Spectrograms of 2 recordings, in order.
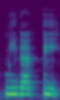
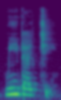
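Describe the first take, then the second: First: The consonant before the final vowel is t. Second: The consonant before the final vowel is ch. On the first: The speaker calls it wrong. "kalau kita baca kan sebenarnya midati" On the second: The speaker calls it right. "maka dia menjadi ci"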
